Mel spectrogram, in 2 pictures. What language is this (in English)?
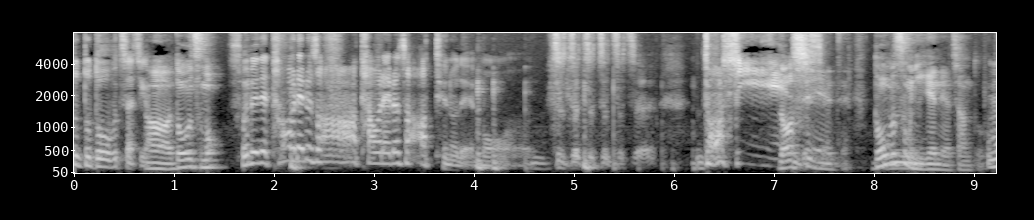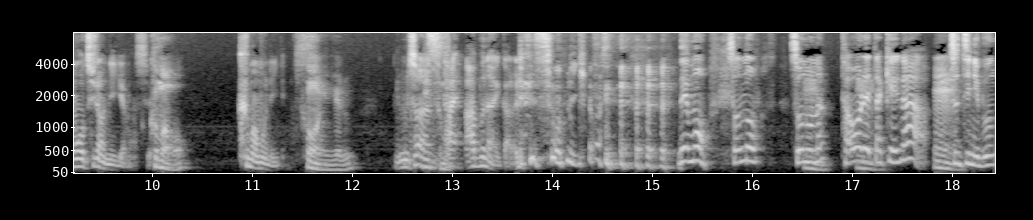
Japanese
